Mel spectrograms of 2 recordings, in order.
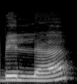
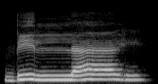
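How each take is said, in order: First: Billah clipped short without the final vowel; wrong ending. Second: Billahi slow, light lam, ending in a clear i; correct ending. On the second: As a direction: billahi said slowly with the final vowel. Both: Shown as a demonstration. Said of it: "it's not billah, it's billahi".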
